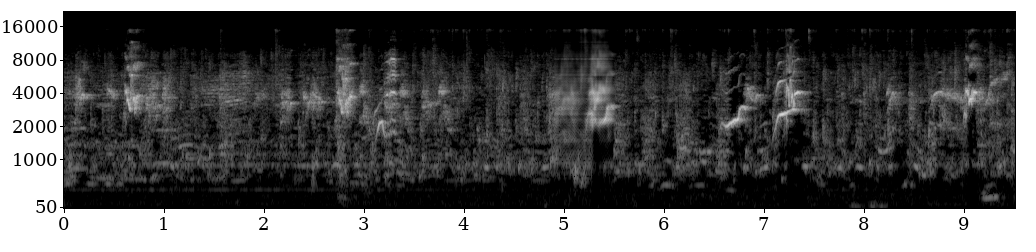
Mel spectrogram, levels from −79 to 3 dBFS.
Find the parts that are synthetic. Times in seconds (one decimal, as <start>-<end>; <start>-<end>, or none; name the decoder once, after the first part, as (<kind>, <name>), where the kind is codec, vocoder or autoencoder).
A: 4.9-5.5 (vocoder, Vocos)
